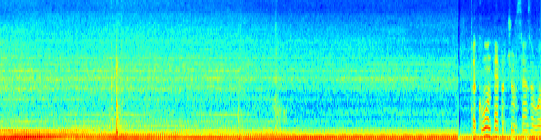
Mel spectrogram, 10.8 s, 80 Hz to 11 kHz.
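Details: BMW E46 M3 (S54) at 139k miles, started after a water pump replacement and cooling-system overhaul with the heater on full: the engine catches and settles into a steady, even low idle with no knocks or ticks. Normal idle.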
